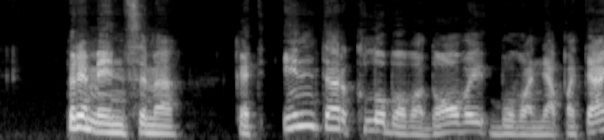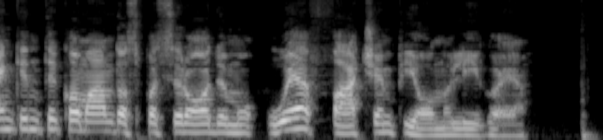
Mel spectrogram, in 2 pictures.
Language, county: Lithuanian, Kaunas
